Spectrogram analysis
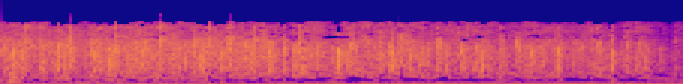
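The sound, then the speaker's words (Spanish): A crowd at the Paseo de la Plaza applauds Gillespie, a dense crackle of many hands clapping at an even loudness for several seconds with no voices over it. “Y aplaudamos a Gillespie.”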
